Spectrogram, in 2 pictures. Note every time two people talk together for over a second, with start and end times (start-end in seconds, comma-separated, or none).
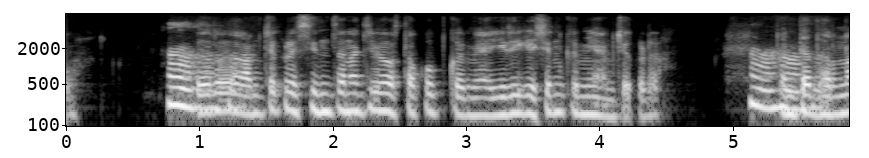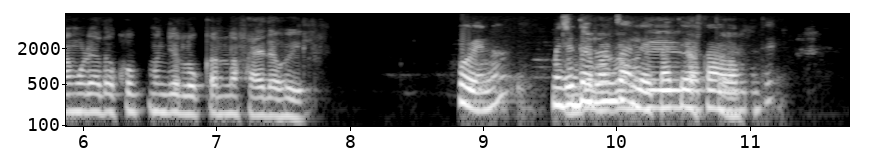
9.6-10.9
